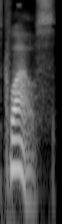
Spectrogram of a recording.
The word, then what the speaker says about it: Klaus: Dot uh Claus Cloth KL- Noel mispronounced, "It's Claus.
